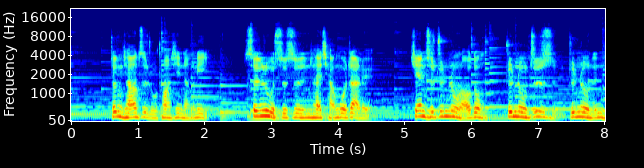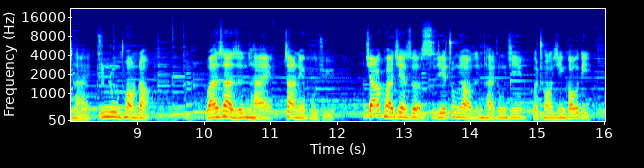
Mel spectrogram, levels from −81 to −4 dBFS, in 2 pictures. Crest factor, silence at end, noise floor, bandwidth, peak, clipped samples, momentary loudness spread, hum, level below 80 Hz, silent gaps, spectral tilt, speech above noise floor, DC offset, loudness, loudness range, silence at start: 18 dB; 0 s; -44 dBFS; 11.5 kHz; -6 dBFS; under 0.1%; 16 LU; none; -60 dBFS; none; -6 dB/octave; 21 dB; under 0.1%; -24 LUFS; 2 LU; 0 s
